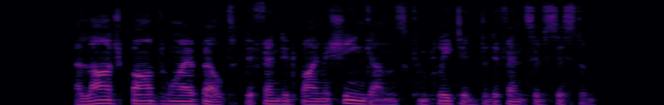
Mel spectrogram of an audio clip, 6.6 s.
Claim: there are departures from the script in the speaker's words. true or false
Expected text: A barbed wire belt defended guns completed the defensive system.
true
